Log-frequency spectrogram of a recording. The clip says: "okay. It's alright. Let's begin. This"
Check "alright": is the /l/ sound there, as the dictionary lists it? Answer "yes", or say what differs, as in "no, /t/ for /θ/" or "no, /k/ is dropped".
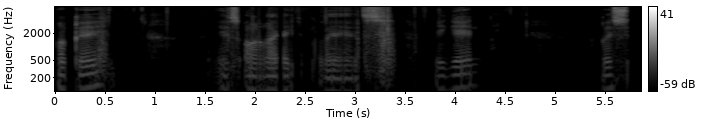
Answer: yes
